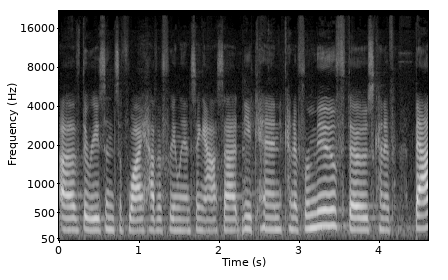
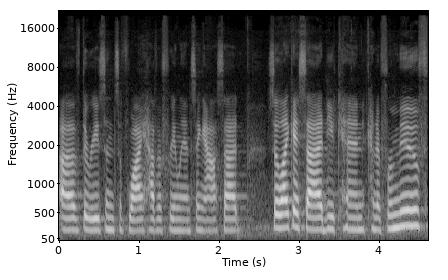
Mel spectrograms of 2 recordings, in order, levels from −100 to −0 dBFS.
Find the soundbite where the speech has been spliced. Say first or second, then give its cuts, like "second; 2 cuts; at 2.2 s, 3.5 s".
first; 1 cut; at 2.3 s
